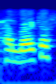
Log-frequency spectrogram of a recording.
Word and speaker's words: Humberto: I'm under Humberto Farias. My first name is spelled H-U-M-B-E-R.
